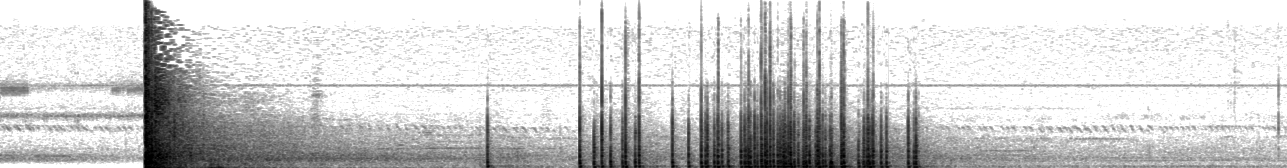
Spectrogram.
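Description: Aerial firework shell bursting with one loud sudden boom that fades away slowly. A single sharp crack follows, then a dense crackle of rapid sharp pops for a few seconds.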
